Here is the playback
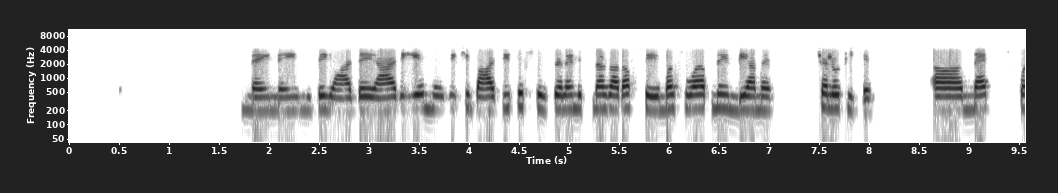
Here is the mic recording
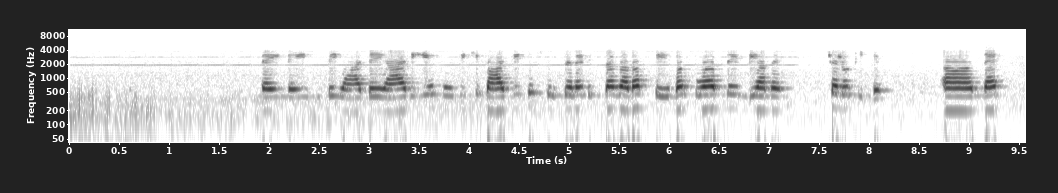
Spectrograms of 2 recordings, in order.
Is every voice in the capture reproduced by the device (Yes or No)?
Yes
